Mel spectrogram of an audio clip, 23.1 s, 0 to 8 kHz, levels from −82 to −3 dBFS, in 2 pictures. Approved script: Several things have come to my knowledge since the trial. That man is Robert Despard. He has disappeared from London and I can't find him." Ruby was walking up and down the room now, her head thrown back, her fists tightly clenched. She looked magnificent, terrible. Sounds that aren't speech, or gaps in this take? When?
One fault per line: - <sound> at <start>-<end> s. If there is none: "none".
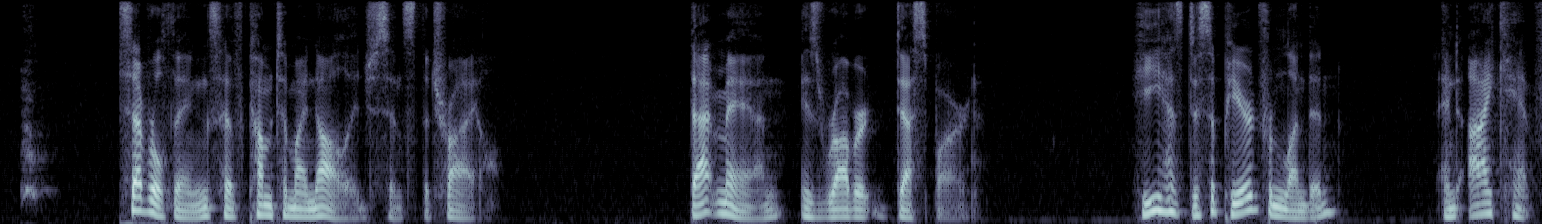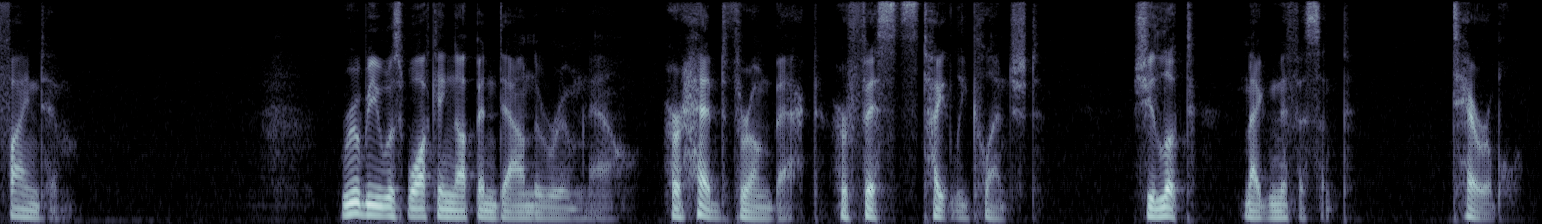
- bark at 0.2-0.5 s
